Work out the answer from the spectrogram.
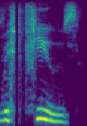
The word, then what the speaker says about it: refuse: the street and then the second word is refuse refused showing unwilling to do something or say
